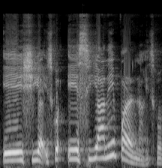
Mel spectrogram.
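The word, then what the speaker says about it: Asia: क्या कहता है कि अगर किसी वर्ड में एस के बाद आई ए आई ओ एन एस आई ओ एन यह तीन चीजें दिखाई दे तो एस का उच्चारण क्या करना है एस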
